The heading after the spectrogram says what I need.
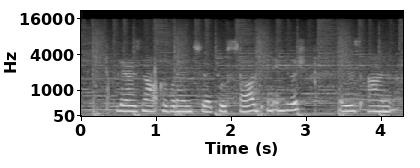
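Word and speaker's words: ص: Try to pronounce it sa. Sa, it is not like se, it is a little bit to the back of se. Se, sa. So there is a difference. Se, this is teen. Sa, this is sad.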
